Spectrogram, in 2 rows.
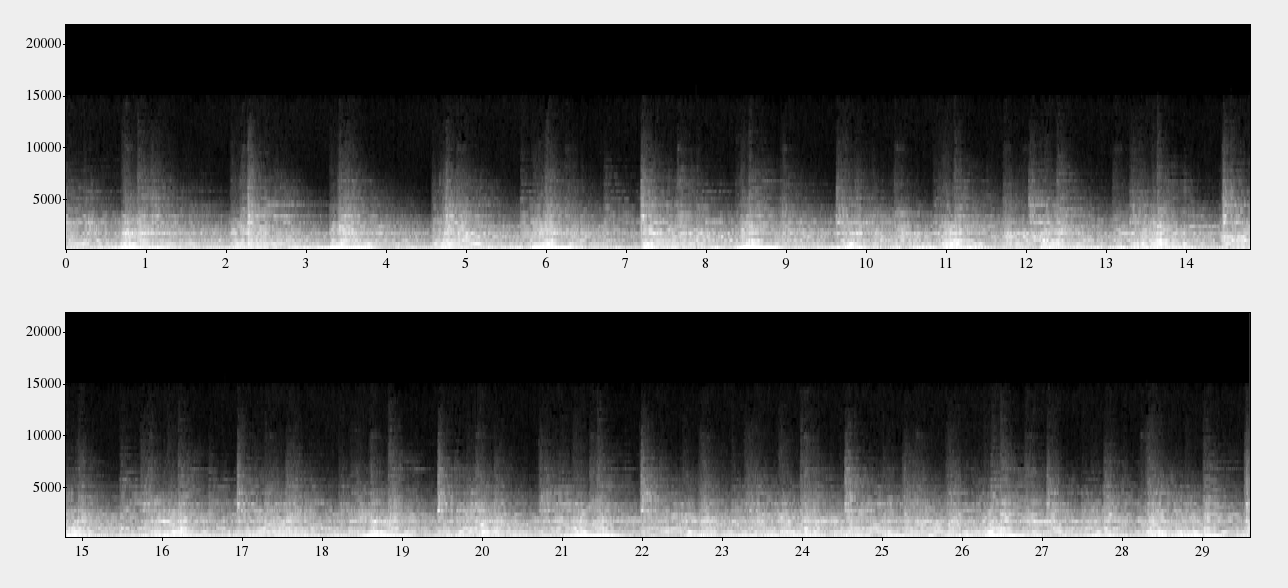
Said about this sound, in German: Es ist 12 Uhr. Sie hören die Glocken der Stiftskirche von Virchth in Tirol.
